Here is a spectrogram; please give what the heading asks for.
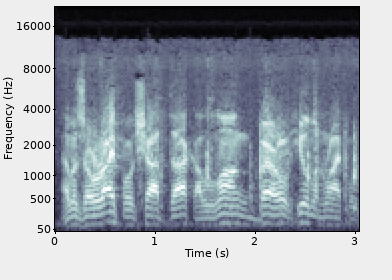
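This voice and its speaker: Man playing a deep-voiced, weary frontier marshal. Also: a little fast, close to an everyday voice. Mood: weary, wry. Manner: terse, authoritative, dry. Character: firm, weary frontier marshal in the Old West. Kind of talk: 1950s radio western acting. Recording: noisy vintage radio recording.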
